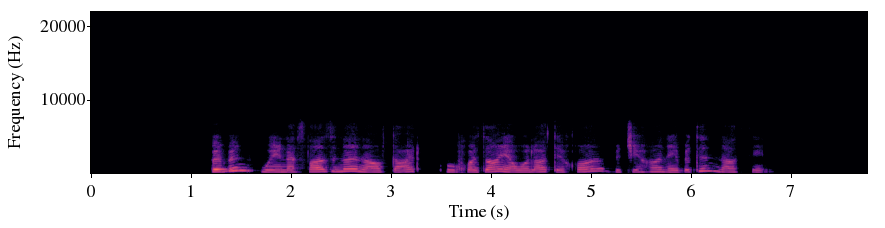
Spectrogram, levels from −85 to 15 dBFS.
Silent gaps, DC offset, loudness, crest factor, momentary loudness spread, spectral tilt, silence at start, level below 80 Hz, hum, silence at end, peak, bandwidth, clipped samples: 3.32-3.48 s; under 0.1%; -35 LUFS; 20 dB; 13 LU; -1 dB/octave; 1.2 s; -86 dBFS; none; 1.05 s; -16 dBFS; 7.2 kHz; under 0.1%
